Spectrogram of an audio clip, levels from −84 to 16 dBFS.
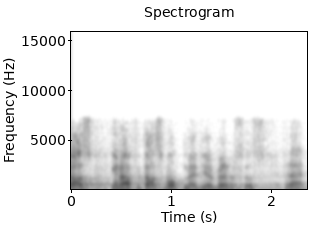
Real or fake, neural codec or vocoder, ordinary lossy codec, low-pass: fake; codec, 16 kHz, 1.1 kbps, Voila-Tokenizer; none; 7.2 kHz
